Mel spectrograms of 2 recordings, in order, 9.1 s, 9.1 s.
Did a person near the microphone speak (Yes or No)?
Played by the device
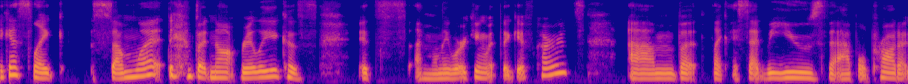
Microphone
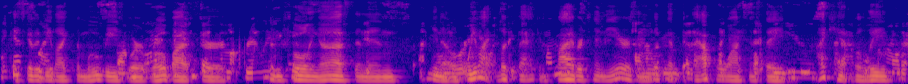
Yes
